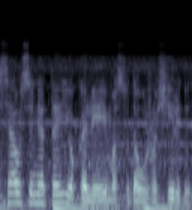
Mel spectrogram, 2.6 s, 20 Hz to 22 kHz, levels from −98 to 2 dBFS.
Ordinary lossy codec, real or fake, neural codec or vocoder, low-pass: Opus, 24 kbps; real; none; 7.2 kHz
